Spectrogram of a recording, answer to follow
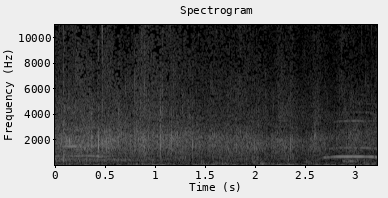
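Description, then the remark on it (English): A crowd applauds steadily for a man who has just shown a stretch, a dense wash of clapping that stays fairly loud and even for the whole stretch, with a few faint whistles or cheers poking through. “All right, give him a round of applause.”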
